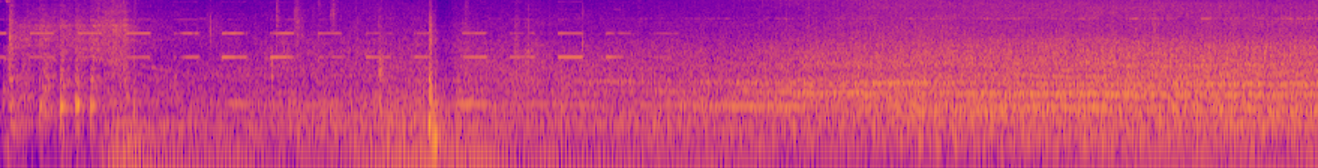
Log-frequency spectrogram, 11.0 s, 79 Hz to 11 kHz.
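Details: Mercedes W202 C200 after tensioner and V-belt replacement, just started: starter whirrs, engine catches and settles into a smooth, even idle with no knocks or ticks; abnormal noise only appears when revved.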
